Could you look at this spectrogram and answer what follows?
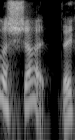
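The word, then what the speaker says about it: Schutt: But you're not sure if that's how it's pronounced. It's shut. S-C-H-U-T-T.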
